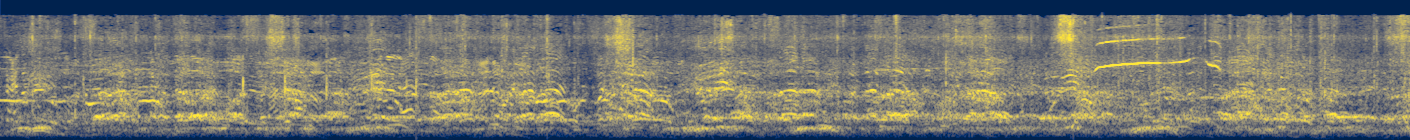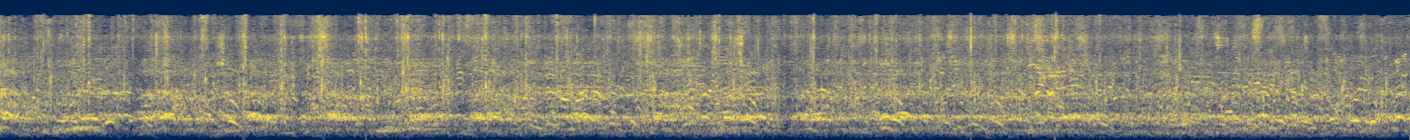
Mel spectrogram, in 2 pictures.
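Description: A large crowd of men chants loudly and steadily outdoors.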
